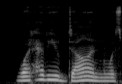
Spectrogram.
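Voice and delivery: whispered, voice shaking and trembling. The envoy speaks to the Darkling in a shaking whisper. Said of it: "whispered the envoy, his voice shaking".

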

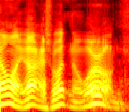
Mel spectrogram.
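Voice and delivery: muttered under the breath, like a stage aside. Imitating a woman in a video she shared: talking under her breath. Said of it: "she's all talking under her breath".

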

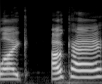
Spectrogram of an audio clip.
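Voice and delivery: put-on high, loud Valley Girl accent. Retelling a woman's last words before she walked away, in a Valley Girl voice. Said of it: "I love doing a good old Valley Girl voice".

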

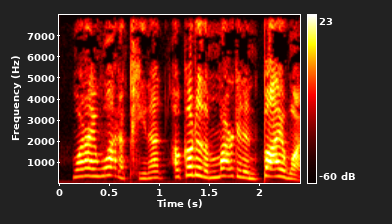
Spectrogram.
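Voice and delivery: enraged, very high, very loud furious shriek. Reading aloud, a blue monkey hit by a flicked peanut shouts at the men in a rage. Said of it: "shouted the monkey in a rage".

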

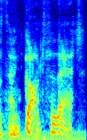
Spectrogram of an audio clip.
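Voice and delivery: plain

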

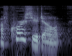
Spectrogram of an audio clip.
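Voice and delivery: comforting, reassuring, consoling voice. Charlotte answers Wilbur, who says he does not want to die, in a comforting voice. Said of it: "said Charlotte in a comforting voice".

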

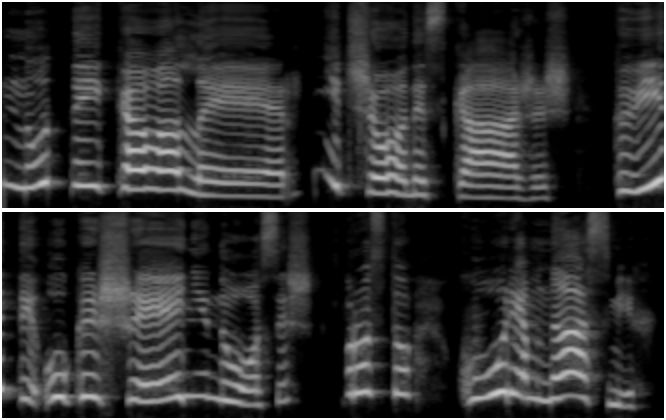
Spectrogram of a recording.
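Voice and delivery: high, scornful, sneering mockery, stretching out кавалер. A girl is handed a small bouquet from the narrator's pocket, contemptuous laughing. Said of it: "Олечка зневажливо розсміялася".

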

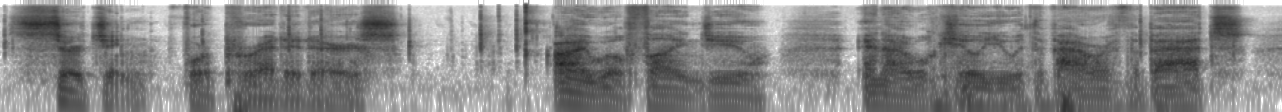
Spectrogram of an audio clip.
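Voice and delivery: put-on low, quiet, hushed caped-hero voice. Talking to viewers while back in character, Batman voice. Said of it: "ready to be the Batman again".

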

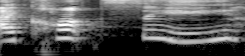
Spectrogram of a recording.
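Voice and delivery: put-on British accent. Showing how british people talk, in a put-on british accent. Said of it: "When they talk like this".

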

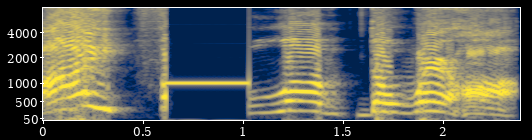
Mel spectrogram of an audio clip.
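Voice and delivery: slow, loud, defiant shout.

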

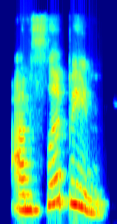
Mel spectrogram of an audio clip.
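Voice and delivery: desperate, pleading cry. Narrator reads a character calling out to the narrator, desperate. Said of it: "Sanjo said desperately".

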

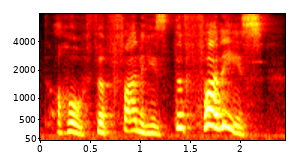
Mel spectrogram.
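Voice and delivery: loud, high outburst breaking into laughter. Lucy cries out to the magician, bursting into laughter. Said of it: "cried Lucy, bursting into laughter".

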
